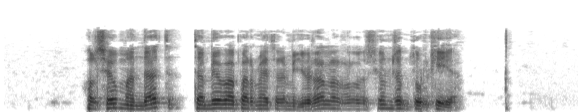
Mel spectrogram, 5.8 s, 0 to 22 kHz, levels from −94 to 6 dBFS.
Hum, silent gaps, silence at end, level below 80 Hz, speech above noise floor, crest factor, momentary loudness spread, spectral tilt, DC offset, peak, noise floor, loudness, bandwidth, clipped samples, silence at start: none; none; 1.2 s; -54 dBFS; 56 dB; 18 dB; 9 LU; -5 dB/octave; under 0.1%; 0 dBFS; -72 dBFS; -17 LUFS; 7.8 kHz; under 0.1%; 0.85 s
